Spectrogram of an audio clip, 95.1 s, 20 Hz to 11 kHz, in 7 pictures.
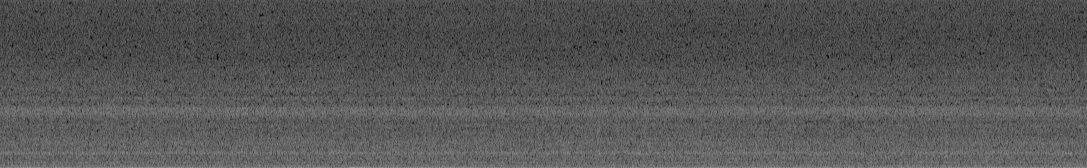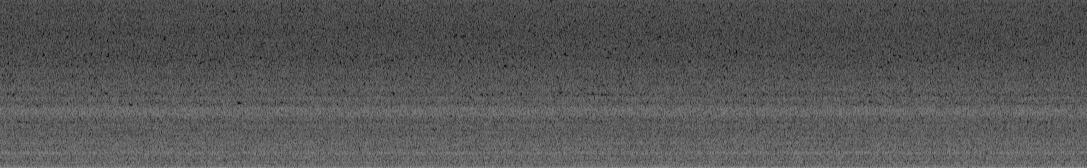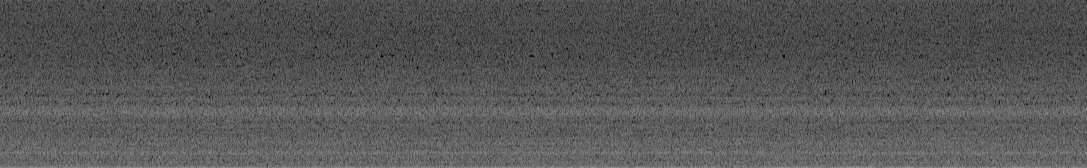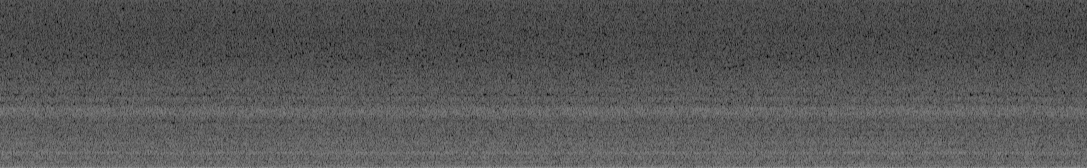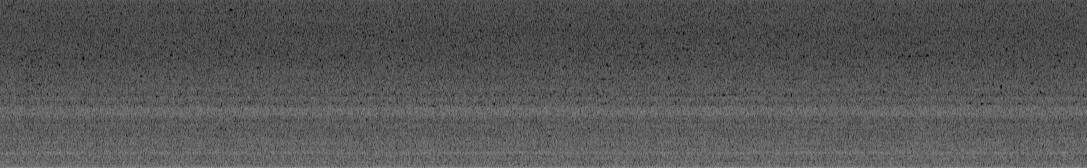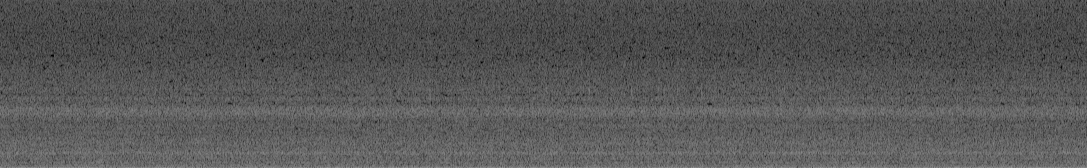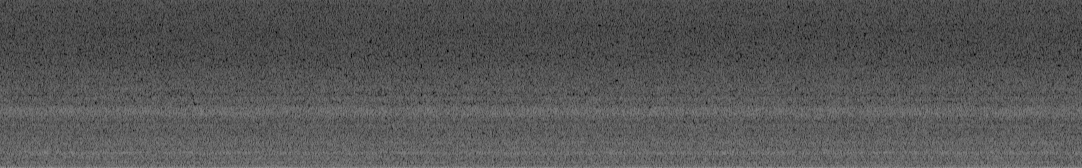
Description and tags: Computer-fan-Tone-Noise-Hum
Computer fan hum with some distant HDD clicketing. Unfiltered. Zoom H1.
Use and abuse this sound for free.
